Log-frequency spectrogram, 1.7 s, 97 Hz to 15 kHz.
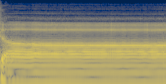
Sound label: VOX, Male Scats; 90s Sample CDs; Club-50 - Foundations Roland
